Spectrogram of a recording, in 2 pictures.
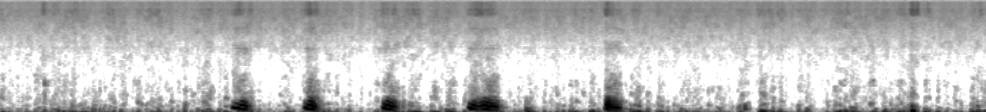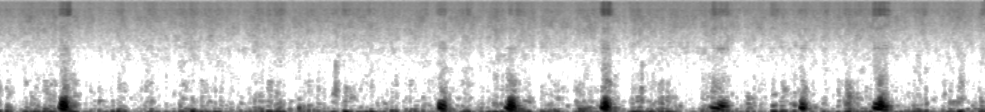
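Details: A pet cat named Monta dozes on a bed on a chilly, rainy early afternoon, snoring gently. Soft, low grunting breaths come in irregular runs, some close together and others after pauses, with a hushed indoor background.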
